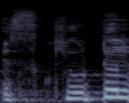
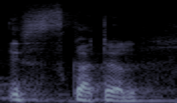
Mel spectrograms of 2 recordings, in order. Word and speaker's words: scuttle: देखिए अगर आप इसको पहली बार देख रहे हो तो बहुत स्क्यूटल भी पढ़ सकते हैं, लेकिन राइट इसका प्रोनाउंसिएशन है स्कटल, यानी तेजी से दौड़ना, लेकिन छोटे छोटे कदमों में।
